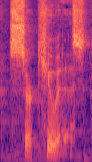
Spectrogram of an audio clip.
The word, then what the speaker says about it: circuitous: And circuitous has 4 syllables, and there's a few things going on with the pronunciation. In the first syllable, that C is going to have more of an S sound, circuitous. The stress is going to be on that second syllable, and that CU it's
